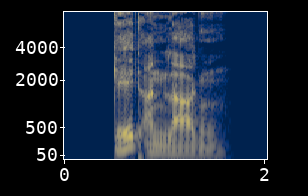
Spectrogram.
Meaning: plural of Geldanlage
- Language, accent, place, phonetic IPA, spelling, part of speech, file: German, Germany, Berlin, [ˈɡɛltʔanˌlaːɡn̩], Geldanlagen, noun, De-Geldanlagen.ogg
